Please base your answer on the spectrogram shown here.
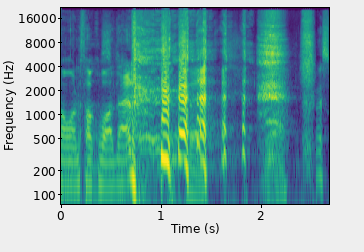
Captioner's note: laughing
